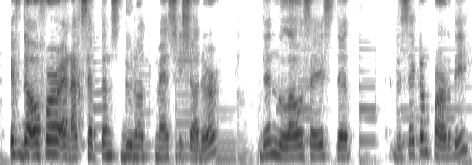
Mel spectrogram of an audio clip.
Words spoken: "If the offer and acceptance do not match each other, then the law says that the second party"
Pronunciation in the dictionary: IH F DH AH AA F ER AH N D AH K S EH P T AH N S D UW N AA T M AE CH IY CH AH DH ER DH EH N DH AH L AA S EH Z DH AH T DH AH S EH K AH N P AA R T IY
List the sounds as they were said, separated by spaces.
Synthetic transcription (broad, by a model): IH F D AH AA F ER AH N AH K S EH P T AH N S D UW N AA T M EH S IY CH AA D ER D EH N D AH L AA S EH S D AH T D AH S EH K AH N P AA R T IY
